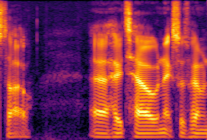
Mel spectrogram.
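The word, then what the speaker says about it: Styles: part of the Caravan was at the Ibis steel actually pronounced style uh hotel next to us dinner and they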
